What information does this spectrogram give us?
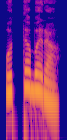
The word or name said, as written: ಒತ್ತಬರ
